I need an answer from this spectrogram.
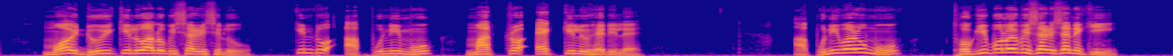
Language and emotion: Assamese, angry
